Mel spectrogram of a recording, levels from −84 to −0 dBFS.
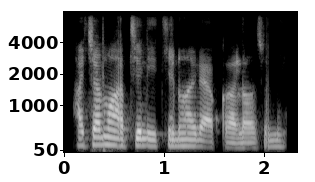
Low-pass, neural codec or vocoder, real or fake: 7.2 kHz; codec, 16 kHz, 1 kbps, X-Codec, HuBERT features, trained on general audio; fake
